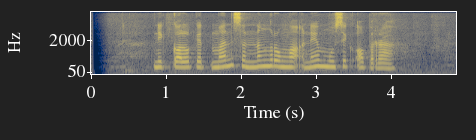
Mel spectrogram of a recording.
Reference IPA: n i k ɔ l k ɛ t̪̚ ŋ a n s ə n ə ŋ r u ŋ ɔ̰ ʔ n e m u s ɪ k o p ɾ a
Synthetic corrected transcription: n i k ɔ l k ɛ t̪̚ m a n s ə n ə ŋ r u ŋ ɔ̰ ʔ n e m u s ɪ k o p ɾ a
